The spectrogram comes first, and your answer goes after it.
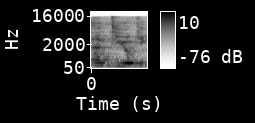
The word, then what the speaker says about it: Antioquia: Mas a criança de Inácio de Antioquia, tem várias pronúncias. Mas Antíoque, que é a pronúncia que Divaldo faz, por isso que eu estou repassando.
